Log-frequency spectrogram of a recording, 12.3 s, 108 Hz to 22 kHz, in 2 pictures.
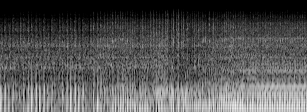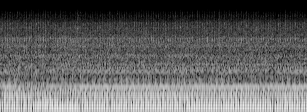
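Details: Craftsman 29" snowblower, 9HP Tecumseh single-cylinder, after carburetor cleaning with a blocked pilot jet cleared: settles after a few seconds into a low, even idle at the bottom of idle, no hunting or surging.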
